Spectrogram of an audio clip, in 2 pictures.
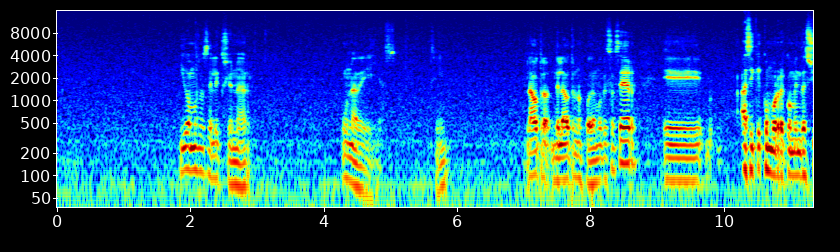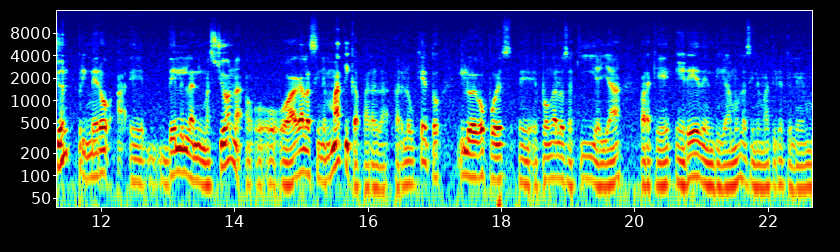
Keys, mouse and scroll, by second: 0.7-2.8 shift+middle drag, 3.6 right click.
